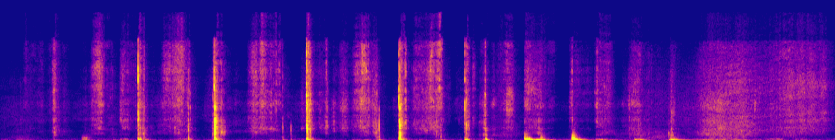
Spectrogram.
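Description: Tarot cards shuffled and picked out close up, a series of crisp flicks and riffling snaps in an uneven rhythm, a few duller thuds as cards are set down, with no talk.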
